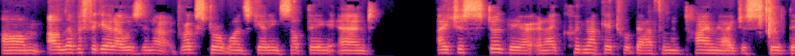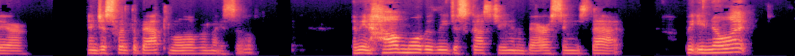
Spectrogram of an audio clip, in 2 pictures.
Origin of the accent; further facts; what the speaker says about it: Massachusetts, United States; I am from Massachusetts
